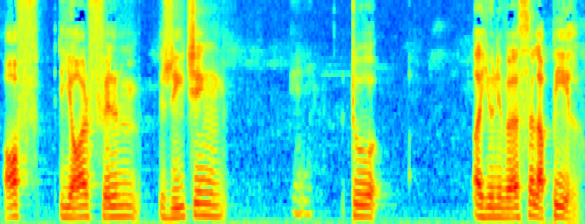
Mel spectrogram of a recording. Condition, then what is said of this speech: Stuttering. And I also want to make sure that I stammer, but my films shouldn't stammer.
